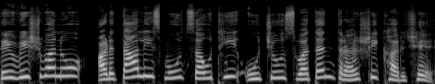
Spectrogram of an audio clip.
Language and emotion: Gujarati, neutral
